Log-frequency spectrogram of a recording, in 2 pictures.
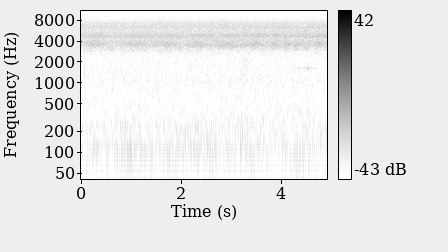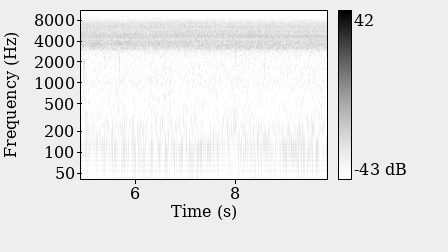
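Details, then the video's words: A continuous, piercing insect drone from cicadas in summer runs evenly throughout. One faint short whistle and some scattered ticks occur near the middle. "Birds & Squirrels w/ Cicada sounds"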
